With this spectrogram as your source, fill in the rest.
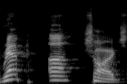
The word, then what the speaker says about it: repechage: Repechage, like charge as in you charge into a fight.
